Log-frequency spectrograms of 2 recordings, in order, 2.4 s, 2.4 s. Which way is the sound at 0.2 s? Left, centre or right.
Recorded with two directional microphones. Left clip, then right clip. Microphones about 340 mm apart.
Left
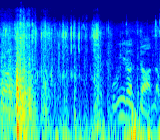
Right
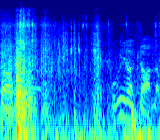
Centre.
